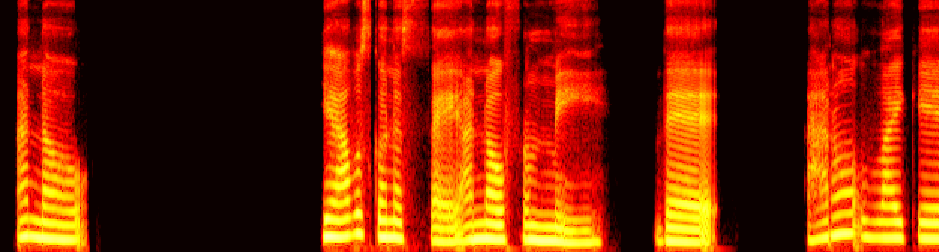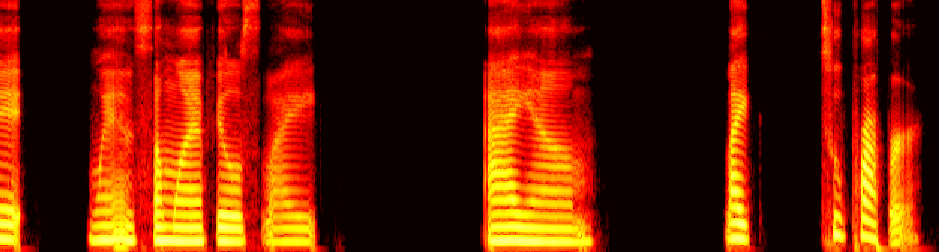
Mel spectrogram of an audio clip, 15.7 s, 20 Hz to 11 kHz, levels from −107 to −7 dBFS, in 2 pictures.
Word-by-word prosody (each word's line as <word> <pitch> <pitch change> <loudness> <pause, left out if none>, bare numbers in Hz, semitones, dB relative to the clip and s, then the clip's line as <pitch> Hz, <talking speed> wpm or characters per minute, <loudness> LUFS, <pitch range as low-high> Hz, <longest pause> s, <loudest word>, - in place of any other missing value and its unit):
I 230 - +1
know. 200 -4 +1 2.0
Yeah, 225 -1 +5
I - - +3
was 260 +2 -1
gonna 220 -2 +3
say, 170 -4 -3
I 185 - -1
know 195 -1 +5
from 190 -2 +1
me 155 -1 -1 0.4
that 165 -2 +1 0.7
I 190 +3 -4
don't 245 -3 -2
like 210 -1 -2
it 200 -1 +1 0.5
when 185 -1 0
someone 175 -1 +2
feels 170 -1 +2
like 165 0 -8 1.4
I 175 +1 +3
am 165 -1 -1 1.1
like, 200 -2 +4 0.6
too 250 -3 -3
proper 210 - -1
185 Hz, 95 wpm, -24 LUFS, 170-210 Hz, 2.0 s, Yeah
